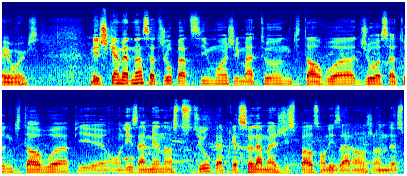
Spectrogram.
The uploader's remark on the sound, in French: Lors du Festival OFF de Québec 2015 sur les ondes de CKRL 89,1, en direct du bar Le Sacrilège.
